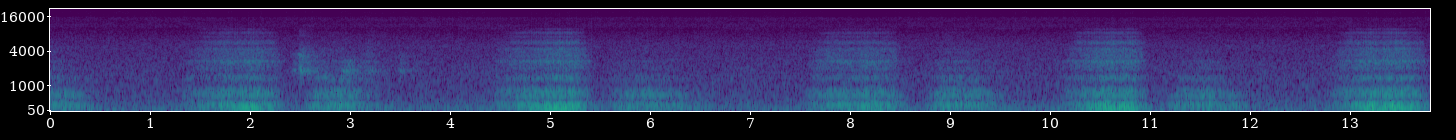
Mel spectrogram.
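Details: Girl snoring during sleep: regular rattling snores on each inhalation, about 21 breaths a minute, with softer sounds on exhalation.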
